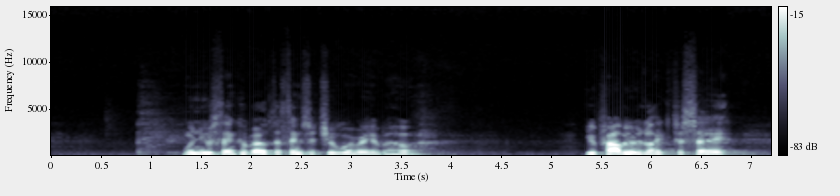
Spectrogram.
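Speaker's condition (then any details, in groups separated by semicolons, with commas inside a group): Parkinson's disease; Parkinson's attacks muscles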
